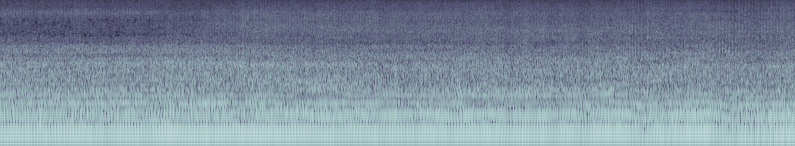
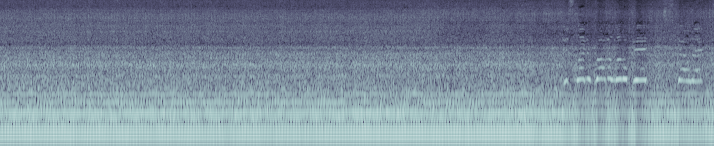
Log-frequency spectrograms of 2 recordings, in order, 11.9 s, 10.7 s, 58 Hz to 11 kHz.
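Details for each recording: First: Toro Recycler 22-inch push mower, Briggs & Stratton 190cc, running while AMSOIL Power Foam is sprayed into the carburetor and saturates it: steady drone that sags in pitch as the engine bogs from the cleaner. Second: Toro Recycler 22-inch push mower, Briggs & Stratton 190cc, after an AMSOIL Power Foam carburetor soak and smoky burn-off: steady, even single-cylinder chug at a constant pace with no misses or surging; normal running.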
